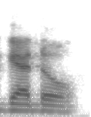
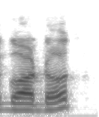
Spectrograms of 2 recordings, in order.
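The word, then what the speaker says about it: Godot: drama এরপর waiting for গ্যাডো যদিও লেখা আছে গডত কিন্তু গ্যাডো উচ্চারণ হয় তোমরা গডই উচ্চারণ করবা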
